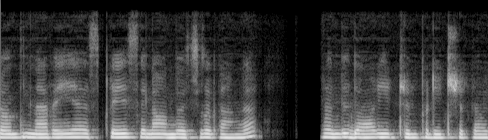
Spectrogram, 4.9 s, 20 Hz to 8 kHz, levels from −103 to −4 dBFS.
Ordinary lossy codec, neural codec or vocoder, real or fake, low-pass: none; autoencoder, 48 kHz, 128 numbers a frame, DAC-VAE, trained on Japanese speech; fake; 7.2 kHz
